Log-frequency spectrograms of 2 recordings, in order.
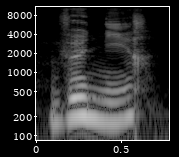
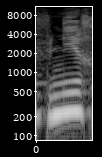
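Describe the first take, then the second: First: The E in the first syllable is pronounced. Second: The E in the first syllable is dropped. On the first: "Voici des exemples isolés, donc juste des mots" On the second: "vous allez entendre que je les laisse tomber, je ne prononce pas la lettre E"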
